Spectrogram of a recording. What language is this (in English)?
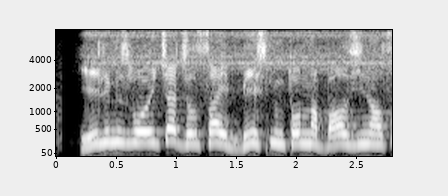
Kazakh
